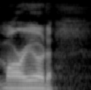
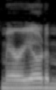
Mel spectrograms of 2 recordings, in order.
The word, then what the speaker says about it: Mariota: And thank you for pronouncing it Mariota. I don't want to name names, but my God, when he was playing last Thursday night, it's Mariota, Mariota, Mariota.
